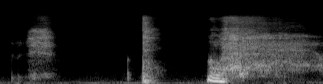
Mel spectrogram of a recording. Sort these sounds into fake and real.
fake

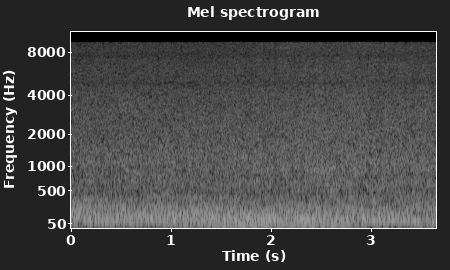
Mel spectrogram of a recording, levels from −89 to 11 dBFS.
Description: real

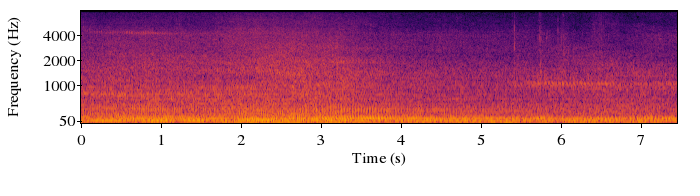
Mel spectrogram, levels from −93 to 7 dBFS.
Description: real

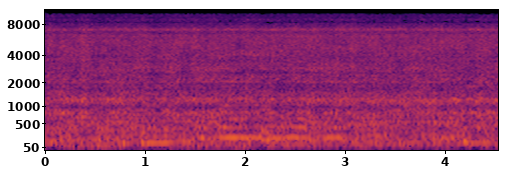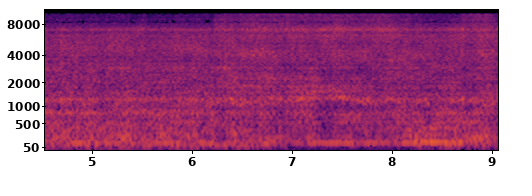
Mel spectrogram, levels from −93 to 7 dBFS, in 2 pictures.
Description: fake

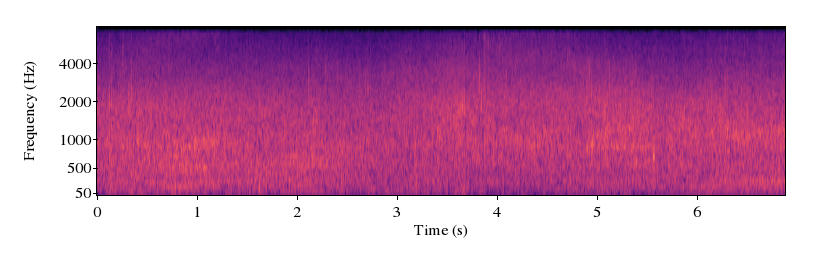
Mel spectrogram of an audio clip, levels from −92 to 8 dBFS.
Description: real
